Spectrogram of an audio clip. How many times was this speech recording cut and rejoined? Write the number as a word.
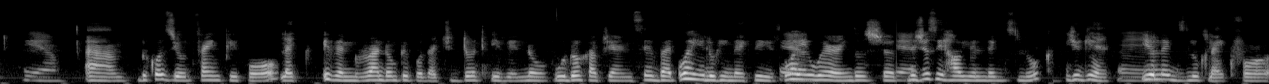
six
